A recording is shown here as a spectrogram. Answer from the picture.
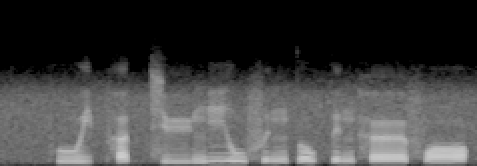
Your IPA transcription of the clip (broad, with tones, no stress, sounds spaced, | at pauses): pʰ uː˧ j pʰ ɐ˨ t̚ t͡s yː˧ ŋ iː˥ w f ɪ˨˥ ŋ t̪ o˨˥ w t̪ ɪ˨˥ ŋ h œː˨ f ɔː˨˧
